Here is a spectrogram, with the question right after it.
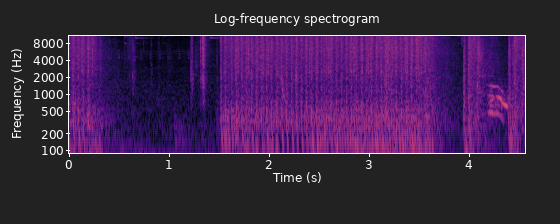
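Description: Video game gunfire, rapid automatic bursts rattling loudly for a few seconds after a short pause, with a few isolated shots before and a faint electronic tone near the end.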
